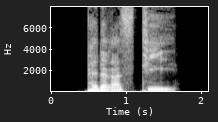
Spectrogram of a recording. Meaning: pederasty
- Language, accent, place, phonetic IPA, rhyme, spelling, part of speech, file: German, Germany, Berlin, [pɛdeʁasˈtiː], -iː, Päderastie, noun, De-Päderastie.ogg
